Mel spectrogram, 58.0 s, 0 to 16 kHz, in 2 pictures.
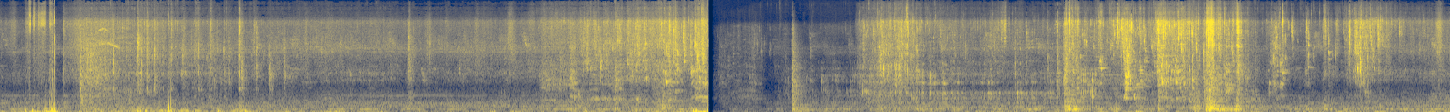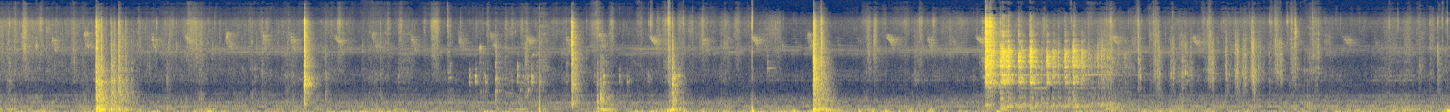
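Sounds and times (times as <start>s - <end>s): water running and splashing: 11.2s - 14.2s, 17.0s - 28.7s
knocks and clatter: 48.7s - 51.9s.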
